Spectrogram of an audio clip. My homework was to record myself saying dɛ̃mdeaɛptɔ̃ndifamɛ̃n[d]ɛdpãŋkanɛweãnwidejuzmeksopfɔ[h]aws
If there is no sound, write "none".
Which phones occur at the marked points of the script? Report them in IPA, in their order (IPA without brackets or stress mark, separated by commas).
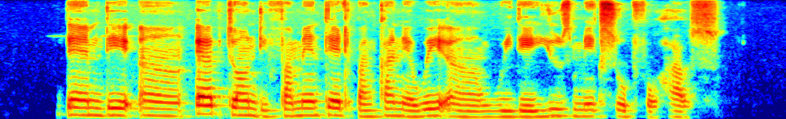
t, h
